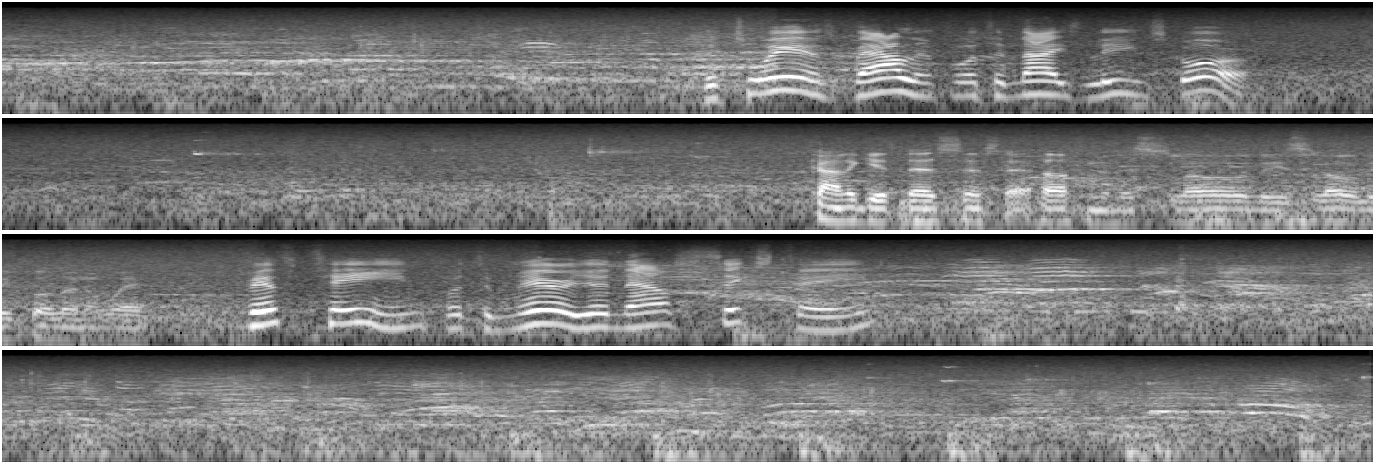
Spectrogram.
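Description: A crowd murmurs in a large echoing gym.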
